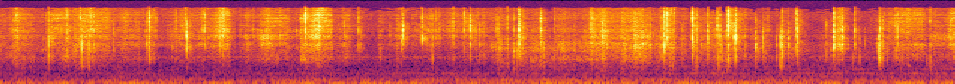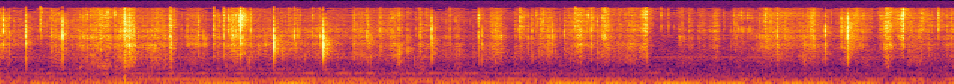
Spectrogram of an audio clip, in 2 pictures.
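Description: A small wad of printed thermal paper receipt is rolled and crinkled between fingertips. It makes a steady, quiet stream of dry, bright crackles with frequent sharp snaps over a faint low hum.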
